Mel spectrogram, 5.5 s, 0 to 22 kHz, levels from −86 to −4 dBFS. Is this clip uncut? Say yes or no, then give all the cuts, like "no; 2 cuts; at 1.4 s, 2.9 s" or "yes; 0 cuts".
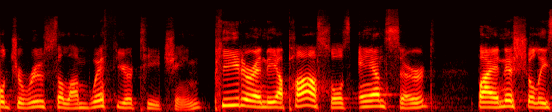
no; 1 cut; at 2.1 s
